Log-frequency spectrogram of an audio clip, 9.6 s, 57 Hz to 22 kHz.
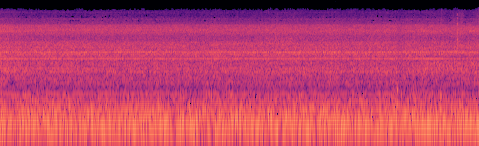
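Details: Gas boiler with a delayed-ignition backfire problem, burner running during a gas pressure test at about 3.5: a steady, even low roar with no pops, surges or flutter. Burner firing smoothly.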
